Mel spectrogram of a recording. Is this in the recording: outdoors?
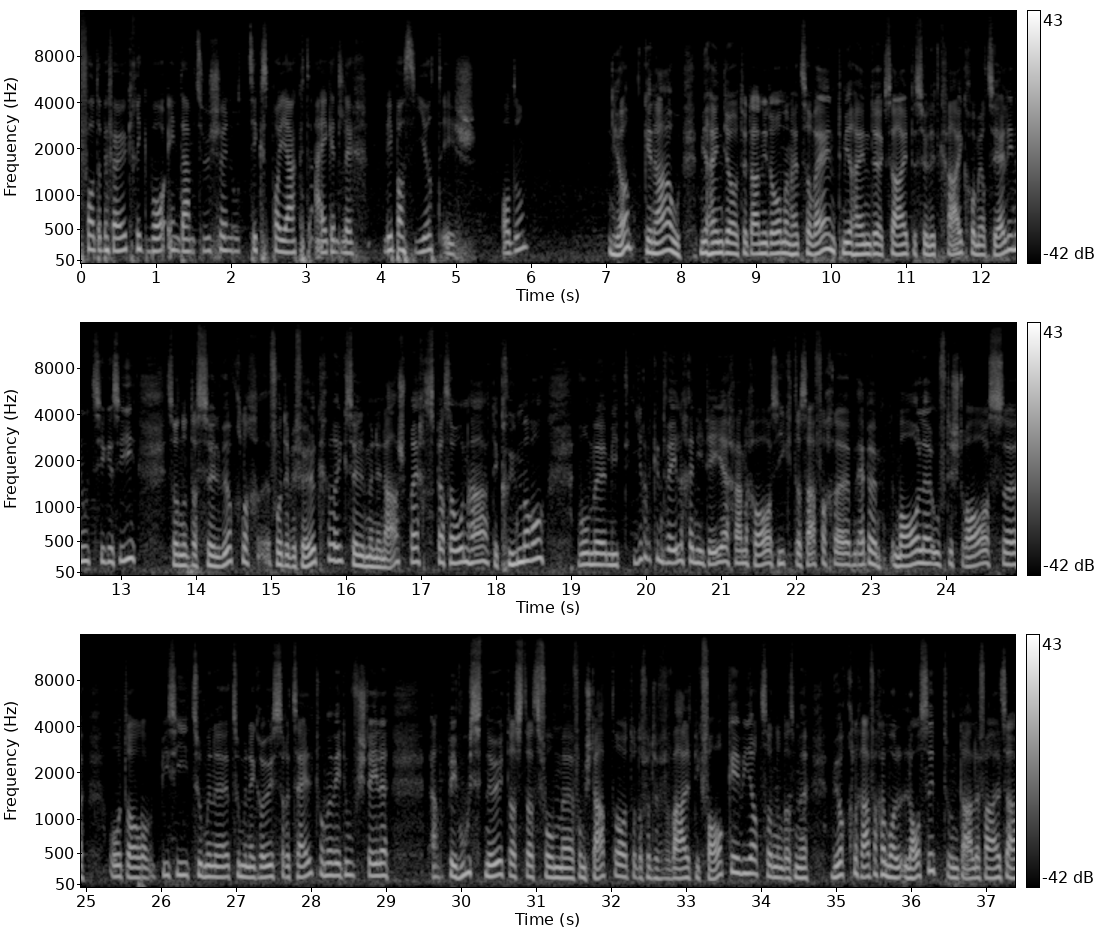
yes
